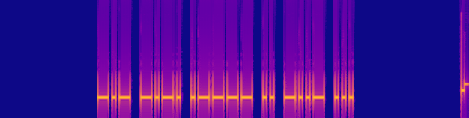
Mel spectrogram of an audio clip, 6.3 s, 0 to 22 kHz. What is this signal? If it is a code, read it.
Morse code, heard as a keyed tone, about 25 wpm, 700 Hz. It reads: KC1IXS
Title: USA Call Signs Repeated 3x 25wpm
